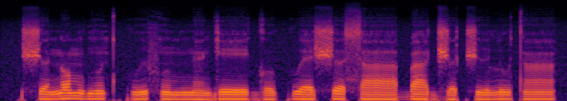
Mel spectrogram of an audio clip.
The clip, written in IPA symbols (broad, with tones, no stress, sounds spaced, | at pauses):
ʃ ə˨ n ɔ˦ m ɡ ũ˧ t kʷ ɨ˨˦ f ũ˨ m n ɛ̃˨ ɡ eː˧ ɡ o˨ kʷ ɛ˧ ʃ ə˦˨ s aː˧ ɓ a˦ d͡ʒ ə˧ t͡ʃ ɨ˦ l u˧ t ã˦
